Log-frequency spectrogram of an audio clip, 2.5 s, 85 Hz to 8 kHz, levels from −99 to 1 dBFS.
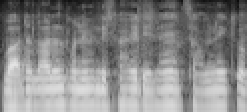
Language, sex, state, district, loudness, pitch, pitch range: Hindi, male, Madhya Pradesh, Umaria, -19 LUFS, 110 Hz, 105-110 Hz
